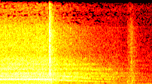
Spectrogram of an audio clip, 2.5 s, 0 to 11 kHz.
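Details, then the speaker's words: Used Breckwell/Facso pellet stove combustion exhaust fan from a Breckwell P24I, running on an open bench: steady clean motor whine, click off, pitch gliding smoothly down as it coasts, no loud noise, squeal or squeak; normal operation. "So there it is, no loud noise, no squealing, no squeaking, nothing."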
